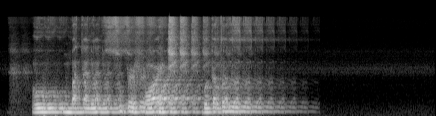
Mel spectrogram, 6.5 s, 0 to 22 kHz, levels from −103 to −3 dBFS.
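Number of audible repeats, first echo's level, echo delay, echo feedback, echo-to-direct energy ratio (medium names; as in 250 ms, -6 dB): 6, -5.0 dB, 171 ms, 52%, -3.5 dB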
